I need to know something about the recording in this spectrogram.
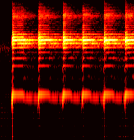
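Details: Yamaha Mio scooter horn after repairing a faulty, unresponsive horn button; six short clear beeps about four per second at steady pitch and full strength, the horn now sounds normally.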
